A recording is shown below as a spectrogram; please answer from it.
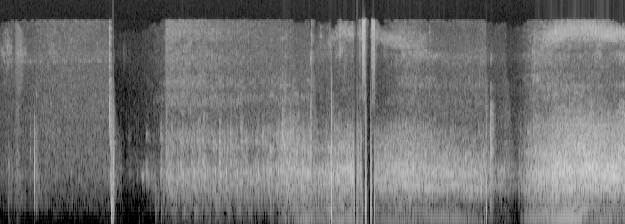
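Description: An aircraft engine with an MT reversible propeller held in flat pitch starts up after a few sharp clicks and a pause, then settles into a steady, loud rumbling idle that swells again near the end.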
